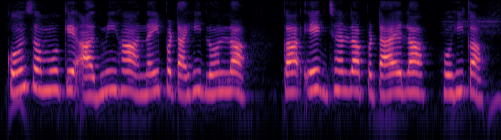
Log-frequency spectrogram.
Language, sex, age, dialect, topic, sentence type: Chhattisgarhi, female, 18-24, Western/Budati/Khatahi, banking, question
